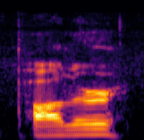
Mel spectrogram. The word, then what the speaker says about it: Parler: I never took Twitter seriously because it's Twitter, but Parley is, or as the Americans say, Parler, is a very good platform.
